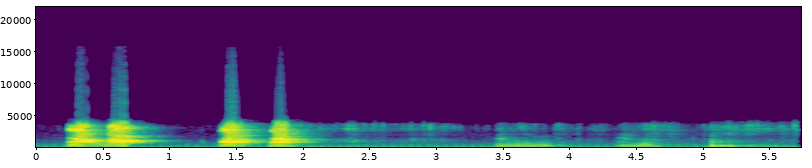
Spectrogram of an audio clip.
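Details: West Highland White Terrier playing with a treat ball for the first time; two pairs of sharp barks, then softer grumbling growls.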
